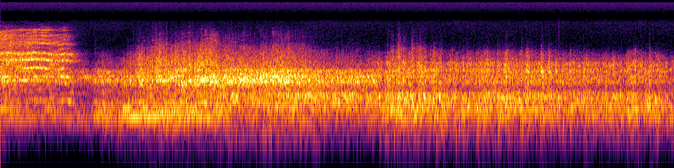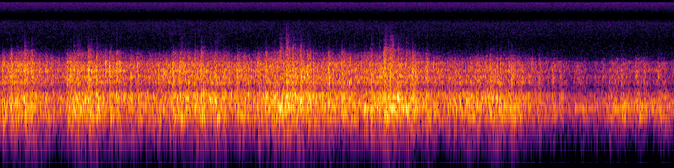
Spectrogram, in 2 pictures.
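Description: An approaching train roars, opening with a short horn blast before a dense, steady rumble and clatter that stays loud for the whole stretch, with no voices.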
